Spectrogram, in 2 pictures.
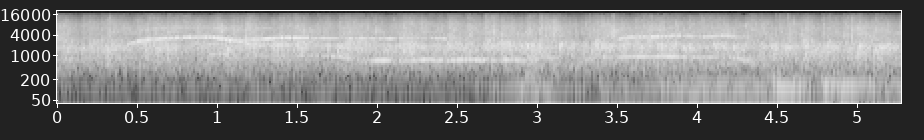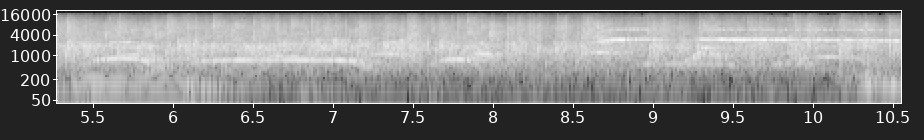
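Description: Audience applauding steadily, with long whistles and cheers rising and falling over the clapping. A low held tone sounds for a few seconds around the middle.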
